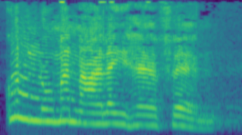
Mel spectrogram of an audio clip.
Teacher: كل هذه الحروف ما فيهاش حرف مفخم أبدا، كلها حروف مرققة، لكن النون هنا من، كل من نون ساكنة بعدها عين، أي نون في القرآن بعدها عين ما تغنش.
